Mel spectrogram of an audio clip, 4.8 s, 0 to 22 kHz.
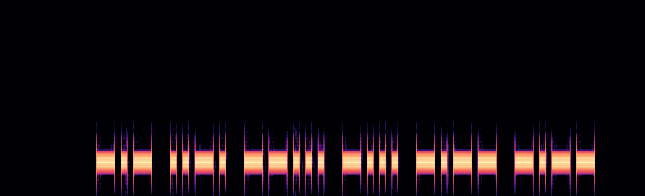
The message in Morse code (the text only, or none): KF7BYY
